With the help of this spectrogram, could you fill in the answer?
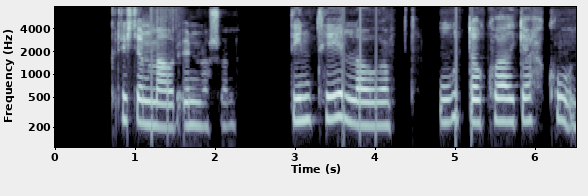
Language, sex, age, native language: Icelandic, other, 11, Icelandic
